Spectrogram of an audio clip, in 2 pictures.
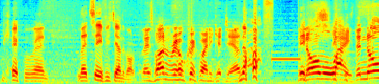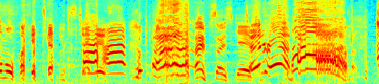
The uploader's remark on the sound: Live From The Sydney Harbour Bridge!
